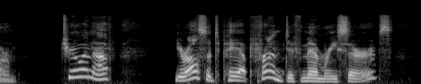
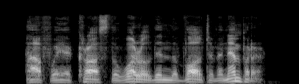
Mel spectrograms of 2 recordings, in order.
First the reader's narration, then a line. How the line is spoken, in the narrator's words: muttered Gorm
